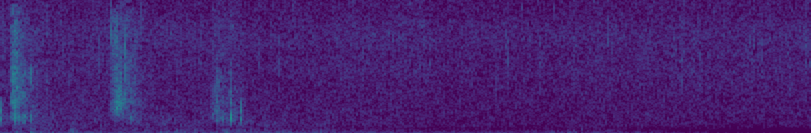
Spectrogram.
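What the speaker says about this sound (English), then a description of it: "Is this a thunderstorm out of nowhere?" Steady rain pours in a Minecraft thunderstorm, a dense continuous hiss with a few sharp bursts early on, gradually thinning toward the end.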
